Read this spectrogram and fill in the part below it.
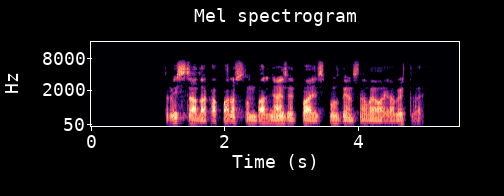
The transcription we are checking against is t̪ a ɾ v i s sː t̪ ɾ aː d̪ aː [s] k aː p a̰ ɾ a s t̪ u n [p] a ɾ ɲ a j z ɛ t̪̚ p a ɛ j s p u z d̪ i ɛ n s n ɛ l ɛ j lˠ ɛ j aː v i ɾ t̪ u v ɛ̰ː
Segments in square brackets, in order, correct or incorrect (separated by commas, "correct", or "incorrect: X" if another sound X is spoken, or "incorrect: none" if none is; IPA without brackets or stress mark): incorrect: none, incorrect: b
